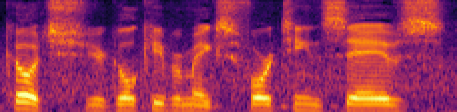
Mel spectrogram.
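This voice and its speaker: Brief: male sideline interviewer, bright tense tone, stumbling over his questions, faint traffic outside. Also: on the high side, level tone. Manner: halting, with many "uh" restarts. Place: outdoors.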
